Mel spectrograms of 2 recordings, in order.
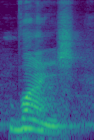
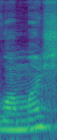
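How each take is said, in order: First: The nasal is pronounced as an n sound. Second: The nasal is pronounced as a clear m sound. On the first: The speaker calls it right. "न की आवाज आई, यहाँ नाक से आवाज आई" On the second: The speaker calls it wrong. "इसको वमश नहीं पढ़ेंगे"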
